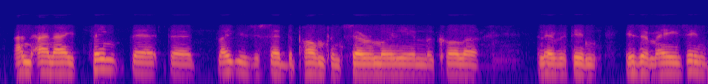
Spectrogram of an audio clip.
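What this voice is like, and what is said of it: English accent. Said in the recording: “As you could tell from my accent, I'm English born of Irish descent, and I grew up in England till I was 15.”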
